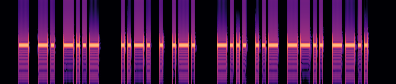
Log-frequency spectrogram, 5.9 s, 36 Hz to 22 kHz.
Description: Morse code, heard as a keyed tone, about 25 wpm, 700 Hz. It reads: TNX FER BUZZ
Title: Common QSO Phrases 25wpm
